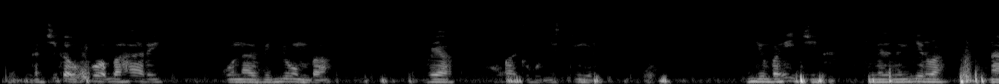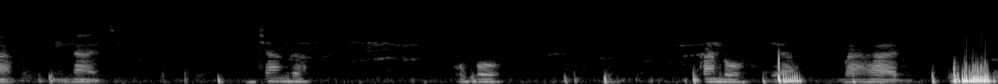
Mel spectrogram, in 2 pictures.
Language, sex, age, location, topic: Swahili, male, 18-24, Mombasa, government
